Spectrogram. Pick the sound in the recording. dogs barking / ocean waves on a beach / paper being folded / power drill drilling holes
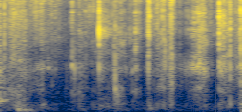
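paper being folded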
